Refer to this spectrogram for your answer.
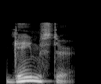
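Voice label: "gamester", English, British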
